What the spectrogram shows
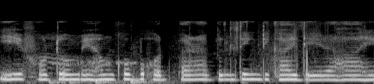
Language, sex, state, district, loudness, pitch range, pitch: Hindi, female, Arunachal Pradesh, Longding, -16 LUFS, 215-230 Hz, 225 Hz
